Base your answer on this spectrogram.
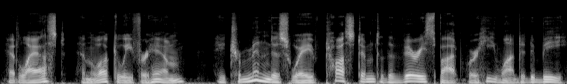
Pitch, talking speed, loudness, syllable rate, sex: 105 Hz, 210 wpm, -17 LUFS, 5.6 syllables/s, male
